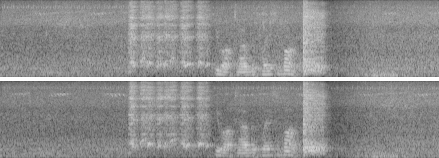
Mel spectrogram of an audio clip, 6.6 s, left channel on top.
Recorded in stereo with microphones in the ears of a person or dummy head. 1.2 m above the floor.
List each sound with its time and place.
1.9 s breathing: 45° left (ahead or behind), 1.4 m
3.2 s a man speaking: 40° left (ahead or behind), 1.3 m
4.5 s an explosion: 25° left (ahead or behind), 0.9 m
